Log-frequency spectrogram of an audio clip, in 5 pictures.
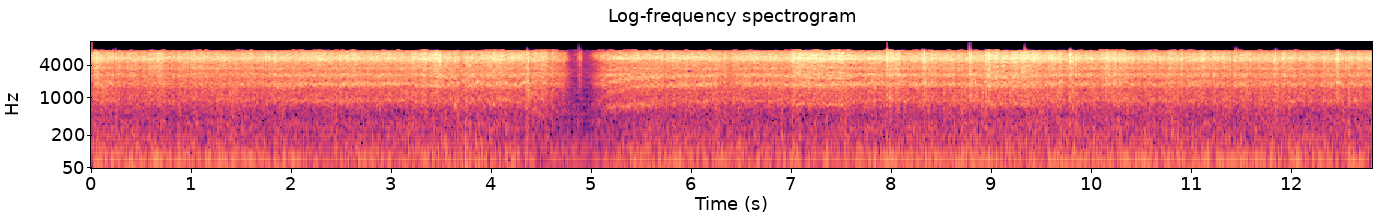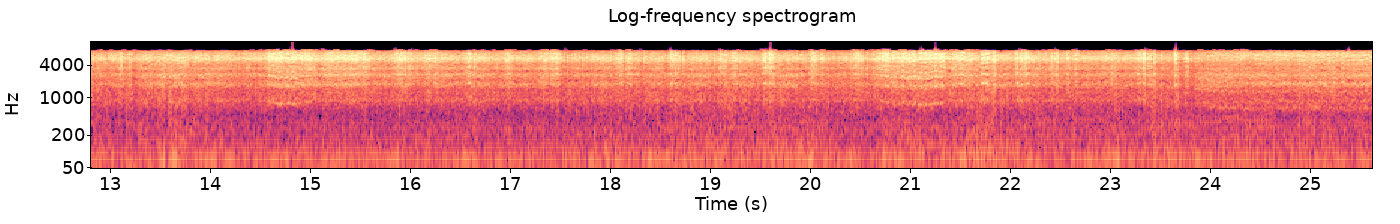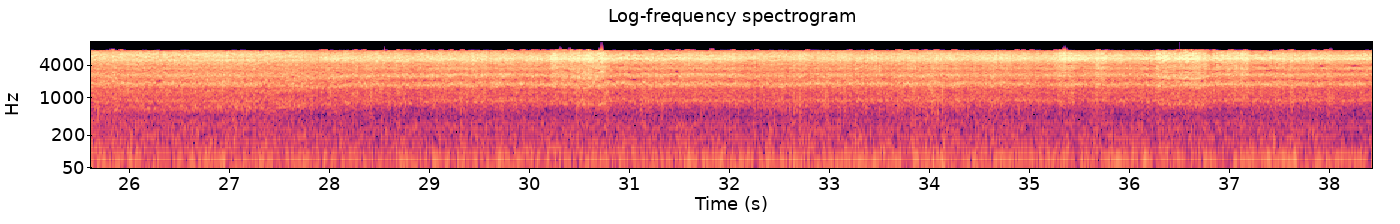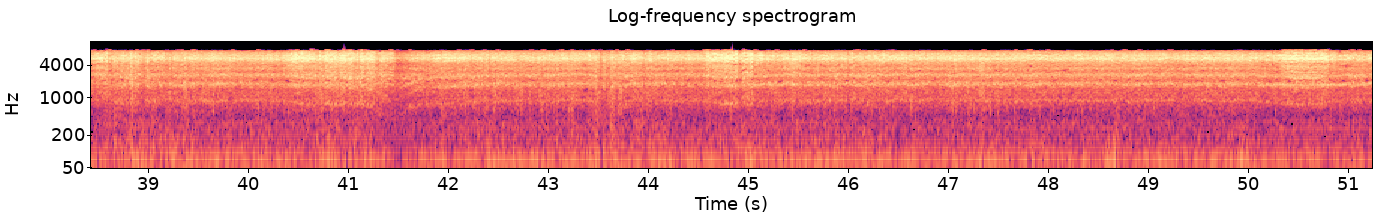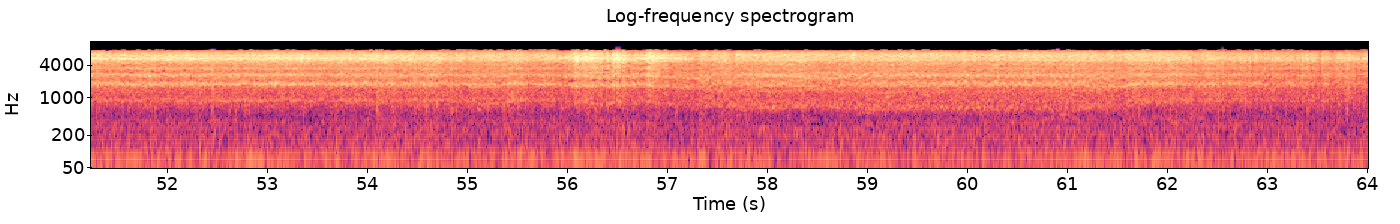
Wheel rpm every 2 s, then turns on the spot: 230, 220, 140, 220, 230, 230, 230, 230, 230, 230, 230, 220, 200, 200, 220, 220, 230, 230, 230, 230, 180, 230, 230, 230, 230, 230, 230, 230, 210, 190, 200, 240.
none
